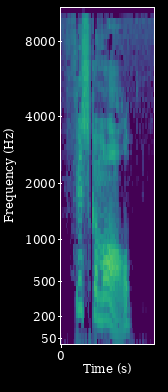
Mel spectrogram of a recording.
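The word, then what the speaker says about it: FSCK-em all: He hosts the podcast, which is pronounced Fisk 'em All. I have a link, okay? It's spelled F-S-C-K hyphen E-M space all.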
